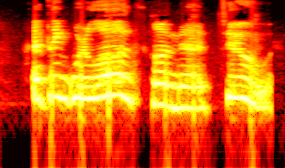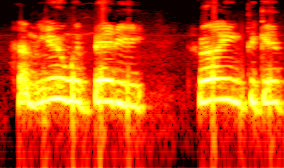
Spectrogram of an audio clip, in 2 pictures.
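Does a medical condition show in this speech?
Yes: Aicardi-Goutières syndrome; diagnosed at age 10, symptoms first thought to be cerebral palsy, ongoing medications; age 25, about 15 years since diagnosis, doing well now, tough a few years ago; still able to speak, can put experiences into words.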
